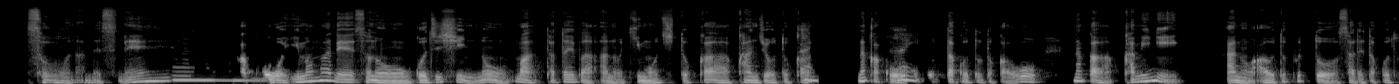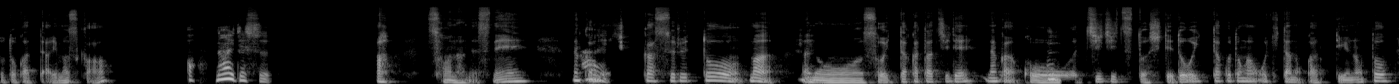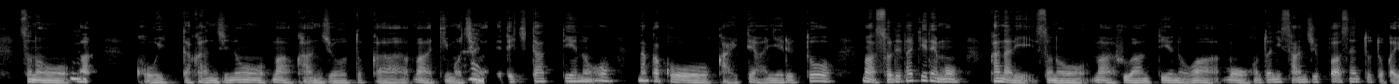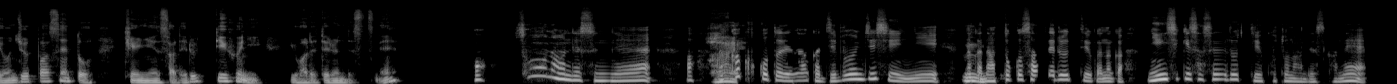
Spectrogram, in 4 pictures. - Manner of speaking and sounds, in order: in English: "アウトプット"; other noise
- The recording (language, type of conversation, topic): Japanese, advice, 子どもの頃の出来事が今の行動に影響しているパターンを、どうすれば変えられますか？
